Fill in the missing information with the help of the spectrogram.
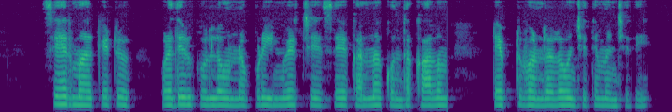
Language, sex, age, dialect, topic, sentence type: Telugu, male, 18-24, Central/Coastal, banking, statement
